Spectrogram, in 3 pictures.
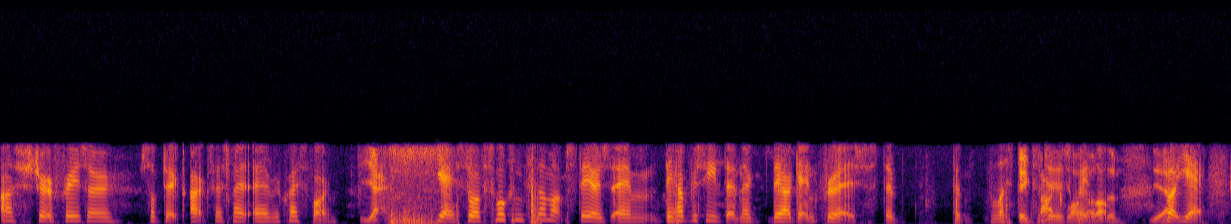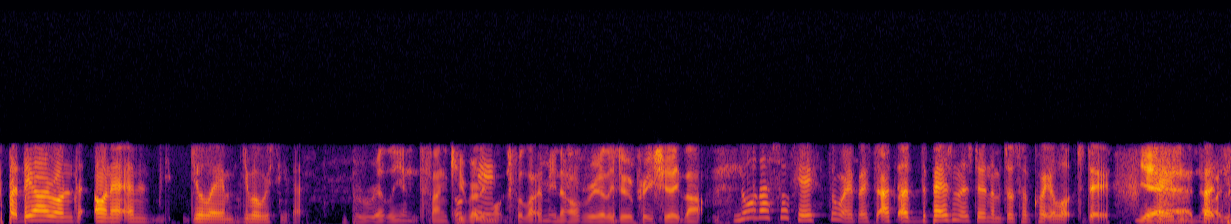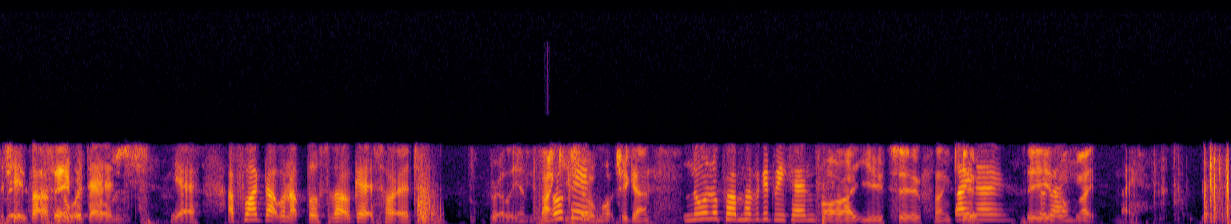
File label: call recording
